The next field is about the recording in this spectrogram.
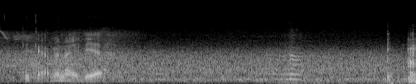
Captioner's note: fly buzz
